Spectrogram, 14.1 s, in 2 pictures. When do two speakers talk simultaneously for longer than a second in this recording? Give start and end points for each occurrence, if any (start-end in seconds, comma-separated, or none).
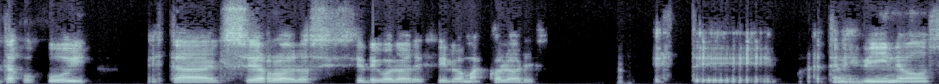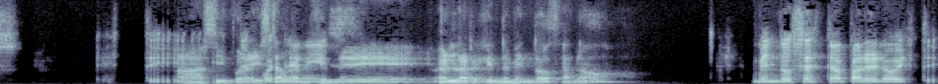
8.3-9.8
